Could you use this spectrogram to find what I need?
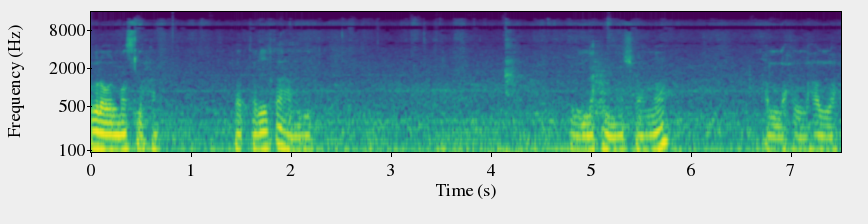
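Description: Hands tear apart soft roasted meat with a wet squelch.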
